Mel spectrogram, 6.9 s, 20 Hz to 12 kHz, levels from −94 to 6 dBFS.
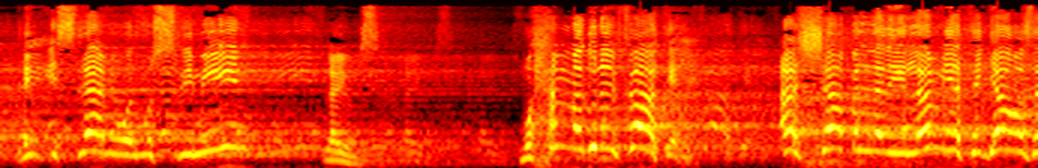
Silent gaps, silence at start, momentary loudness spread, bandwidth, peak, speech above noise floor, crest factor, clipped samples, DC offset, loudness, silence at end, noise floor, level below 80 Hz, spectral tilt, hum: none; 0 s; 16 LU; 11 kHz; 0 dBFS; 29 dB; 18 dB; under 0.1%; under 0.1%; -15 LUFS; 0 s; -45 dBFS; -64 dBFS; -0.5 dB/octave; none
